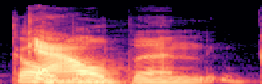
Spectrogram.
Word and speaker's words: Goulburn: It's spelled Goulburn. – Goulburn. – Goulburn? Galburn. – Galburn. Goulburn.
